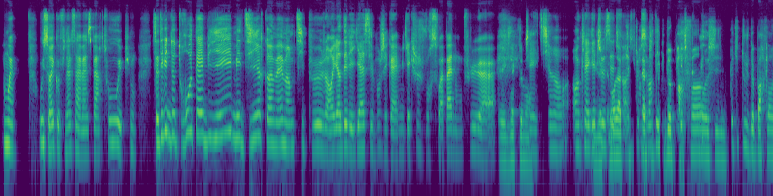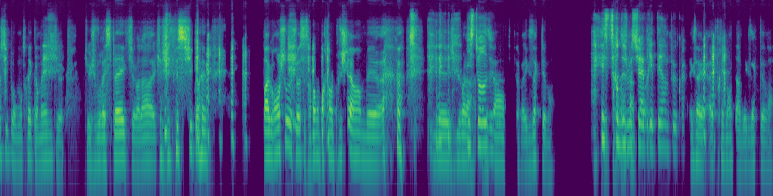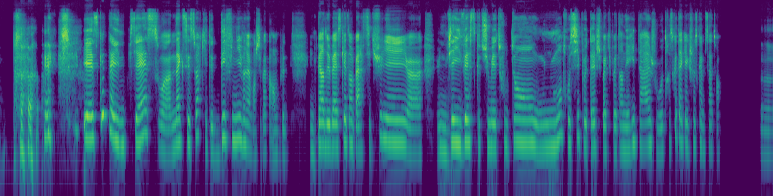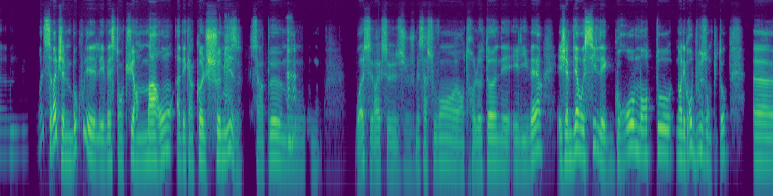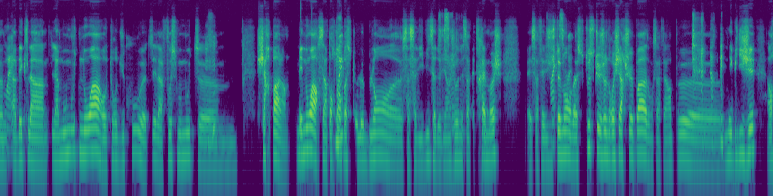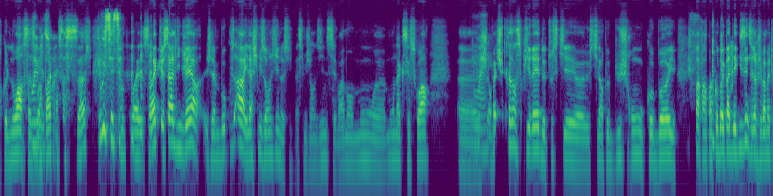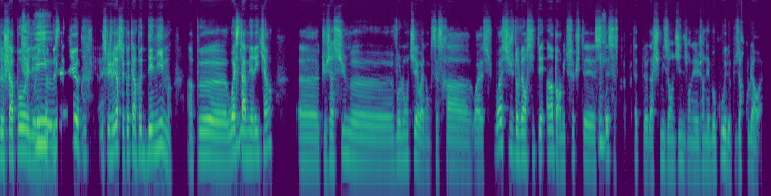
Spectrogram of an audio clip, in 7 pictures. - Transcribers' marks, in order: "passe" said as "vasse"; unintelligible speech; other background noise; laugh; laugh; laughing while speaking: "je me suis quand même"; laugh; chuckle; laughing while speaking: "Histoire de"; laugh; chuckle; laugh; stressed: "définit"; stressed: "marron"; stressed: "chemise"; laughing while speaking: "se voit pas"; laughing while speaking: "Ah oui"; laughing while speaking: "Oui, c'est ça"; laugh; laugh
- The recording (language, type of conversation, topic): French, podcast, Comment tes vêtements révèlent-ils qui tu es ?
